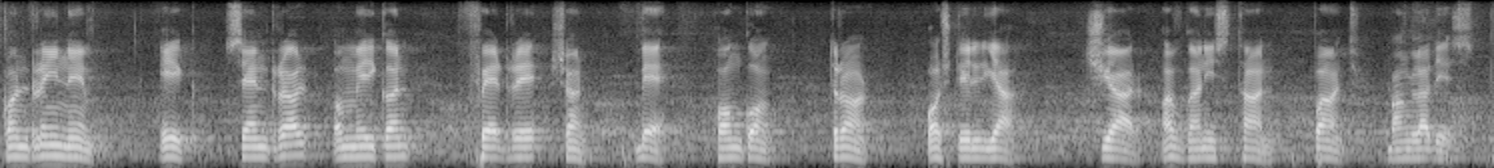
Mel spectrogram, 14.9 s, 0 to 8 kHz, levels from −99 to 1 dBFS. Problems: constant background noise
